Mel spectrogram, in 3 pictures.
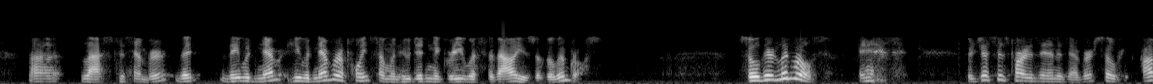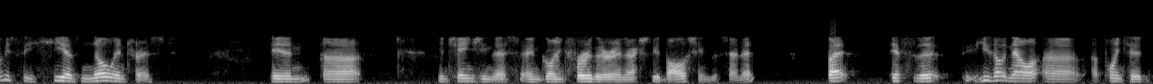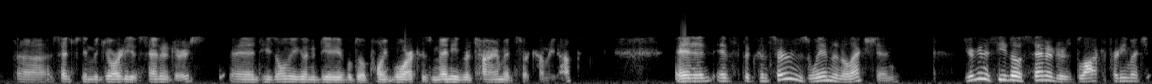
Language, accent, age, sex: English, American, 50-69, male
